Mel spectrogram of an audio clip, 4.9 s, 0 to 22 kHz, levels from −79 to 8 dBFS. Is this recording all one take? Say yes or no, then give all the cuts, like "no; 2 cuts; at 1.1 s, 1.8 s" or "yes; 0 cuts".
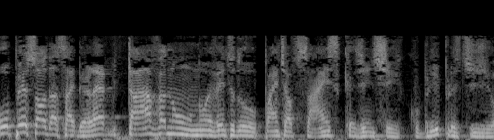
yes; 0 cuts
